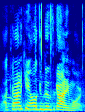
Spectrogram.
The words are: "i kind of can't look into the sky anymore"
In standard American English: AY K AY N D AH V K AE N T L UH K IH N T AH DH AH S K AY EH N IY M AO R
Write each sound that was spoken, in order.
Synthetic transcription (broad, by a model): AY K AY N D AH K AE N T L UH K IH N T AH DH AH S K AY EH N IY M AO R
